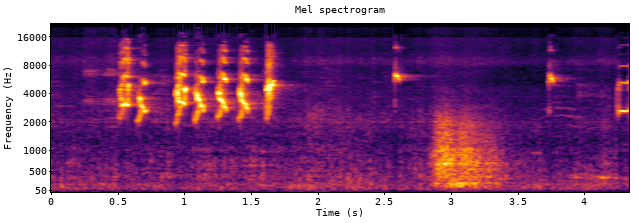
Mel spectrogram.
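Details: Long-tailed shrike, an eager singer with a rich repertoire, recorded to rouse other shrikes. A quick burst of six sharp chattering notes, then a pause, a soft low rushing noise and two thin high chips.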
